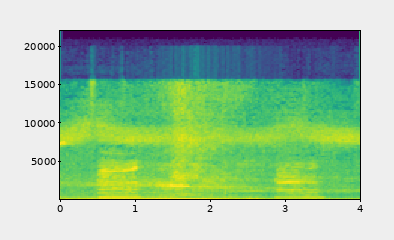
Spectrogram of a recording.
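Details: Village-street cattle from a traditional farm give two drawn-out moos about two seconds apart, slightly falling at the end, over a heavy, constant rumble of a passing motor vehicle.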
